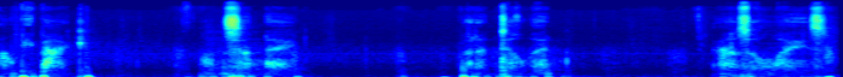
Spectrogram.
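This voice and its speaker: Keeping his voice entirely unvoiced, a male ASMR host narrates a script in a soft whisper, measured and soothing like a bedtime story. The recording is rough.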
